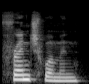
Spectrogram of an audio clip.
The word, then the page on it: frenchwoman: American English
